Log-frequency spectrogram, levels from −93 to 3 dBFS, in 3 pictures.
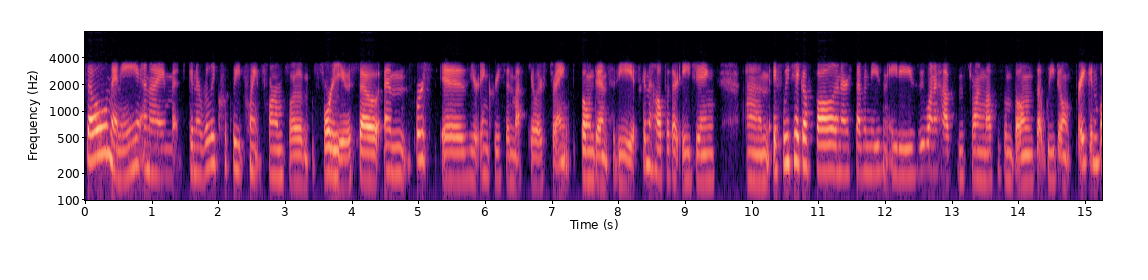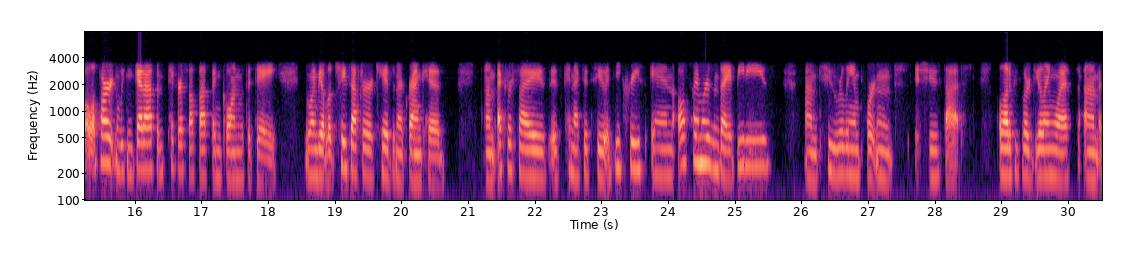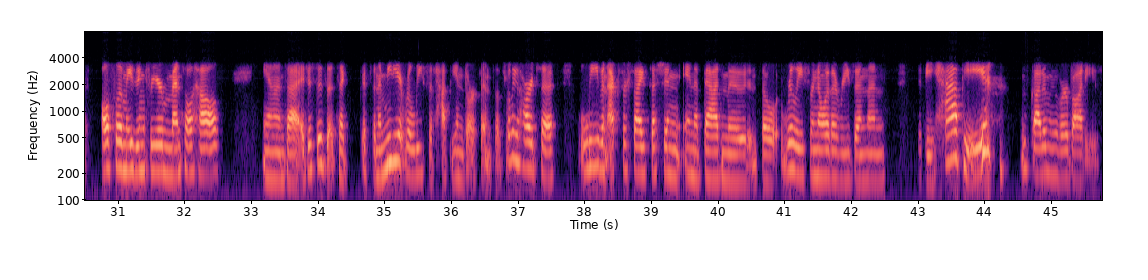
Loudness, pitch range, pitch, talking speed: -20 LUFS, 175-220 Hz, 190 Hz, 210 wpm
